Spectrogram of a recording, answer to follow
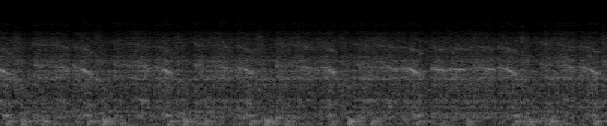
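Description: Renault Clio petrol engine being cranked on the starter motor without catching, turning over in an even chugging rhythm of about three beats a second with a short squeak on each beat. The engine has weak, uneven compression and is not expected to start.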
